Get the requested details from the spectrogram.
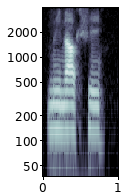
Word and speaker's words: Meenakshi: Meenakshi. – Is it possible you could spell that for me? – M-E-E-N-A-K-S-H-I. – M-E-E-N-A-S-H-I.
